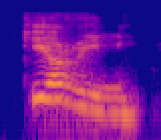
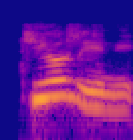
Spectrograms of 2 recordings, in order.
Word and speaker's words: Chiorrini: No, con la CH en italiano se dice como K, Chiorrini. Chiorrini, ah, perfecto.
